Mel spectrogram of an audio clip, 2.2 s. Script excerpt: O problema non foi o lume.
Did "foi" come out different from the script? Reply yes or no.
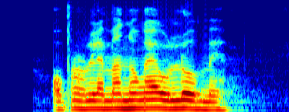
yes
